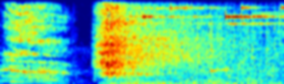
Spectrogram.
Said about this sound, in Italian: E di nuovo esce una gran lingua di fuoco dalla sua bocca e tutto si rischiara, come se qualcuno avesse acceso la luce.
